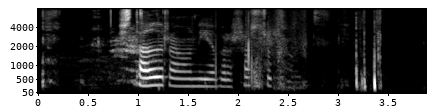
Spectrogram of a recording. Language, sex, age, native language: Icelandic, female, 11, Icelandic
